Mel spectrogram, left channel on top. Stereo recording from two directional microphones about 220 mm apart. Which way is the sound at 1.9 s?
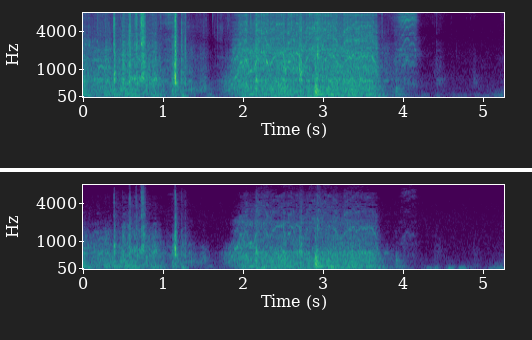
30° left (ahead or behind).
